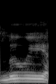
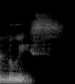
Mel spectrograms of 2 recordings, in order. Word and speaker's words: Luis: pronounce my four-letter name i was louie i was louis but i was never luis and if i insisted on being called luis if i reminded people that my name is luis i'm hard to work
